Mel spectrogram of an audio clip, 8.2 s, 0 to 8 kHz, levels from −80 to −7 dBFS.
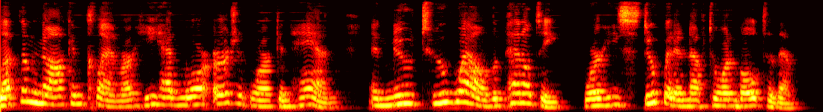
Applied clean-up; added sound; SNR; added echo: neural mask model DeepFilterNet 3.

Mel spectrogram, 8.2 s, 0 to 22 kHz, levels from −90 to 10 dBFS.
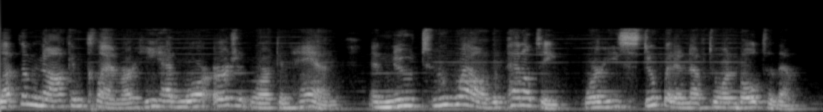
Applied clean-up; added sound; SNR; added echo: neural separator model SepFormer DNS4.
